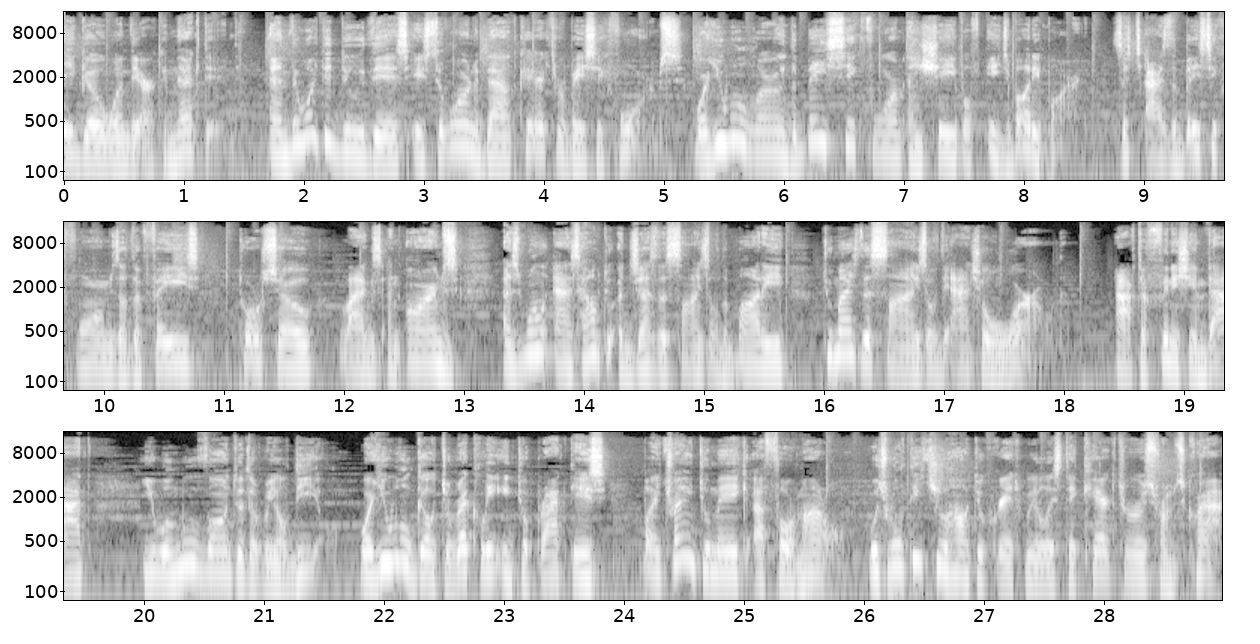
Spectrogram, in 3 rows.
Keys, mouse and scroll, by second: 0.1 ctrl+shift+d, 0.1 f, 0.2-4.9 drag, 0.2-4.7 middle drag, 2.9 ctrl+shift+c, 2.9 f, 2.9 d, 7.1-9.1 drag, 9.1 middle click, 9.1 f, 9.2-13.2 drag, 9.2 f, 10.6-12.0 ctrl+alt+shift+right drag, 11.7 ctrl+f, 14.6-16.4 middle drag, 15.6 click, 16.2 ctrl+Tab, 16.4 click, 17.1 middle click, 17.1 f, 17.3 click, 18.4-22.1 middle drag, 19.3 0, 19.5 f, 19.8 click, 20.6 shift+click, 21.1 click, 21.7 click, 22.9 middle click, 23.0 click, 23.7 middle click, 24.2 click, 24.3 alt+shift+middle click, 25.0 click, 25.2-28.9 middle drag.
